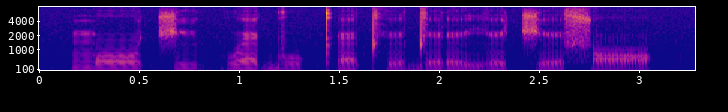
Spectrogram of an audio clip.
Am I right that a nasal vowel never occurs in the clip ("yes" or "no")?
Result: yes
